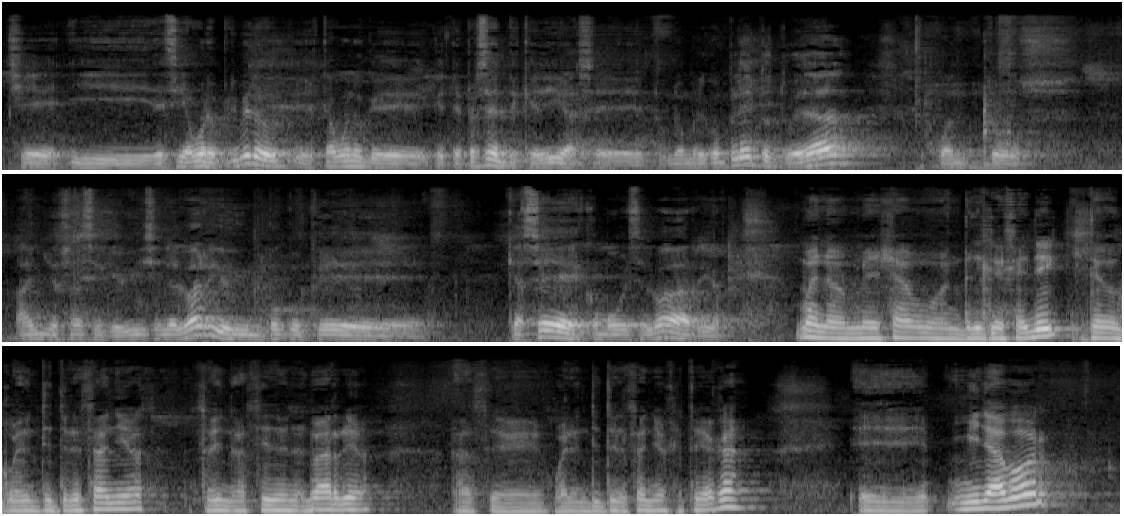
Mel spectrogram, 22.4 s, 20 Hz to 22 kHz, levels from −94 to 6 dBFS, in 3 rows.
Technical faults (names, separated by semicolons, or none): damaged data in a compressed stream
